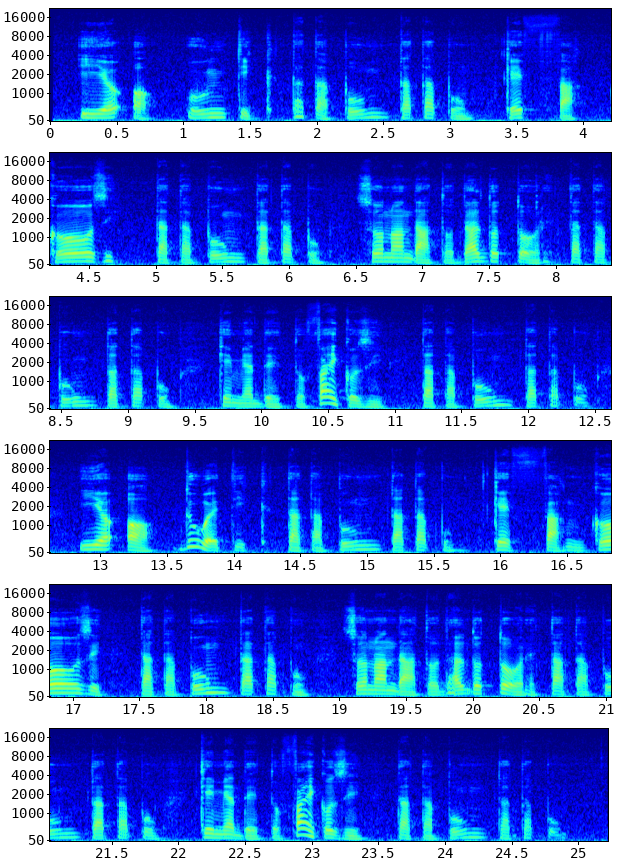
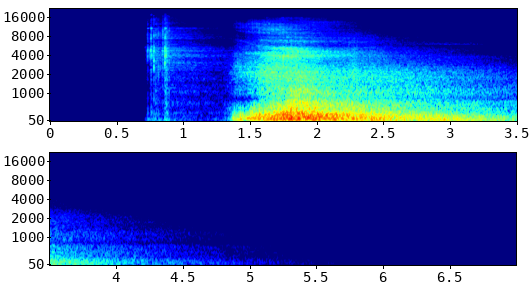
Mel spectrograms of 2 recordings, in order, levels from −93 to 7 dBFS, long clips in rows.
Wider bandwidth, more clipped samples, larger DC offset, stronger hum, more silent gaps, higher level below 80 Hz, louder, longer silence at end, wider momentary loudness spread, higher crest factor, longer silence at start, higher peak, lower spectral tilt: first, over 20 kHz vs 11.5 kHz; neither; neither; neither; neither; second, -70 dBFS vs -32 dBFS; second, -43 LUFS vs -17 LUFS; second, 0 s vs 3.6 s; second, 12 LU vs 23 LU; about the same, 24 dB vs 22 dB; second, 0 s vs 1.35 s; second, -20 dBFS vs 0 dBFS; second, -4.5 dB/octave vs -9 dB/octave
